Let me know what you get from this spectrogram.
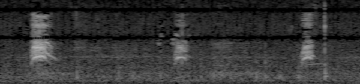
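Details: Three brief, raspy calls from a red fox, roughly two seconds apart, the first loudest and the next two softer, over low background hiss.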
